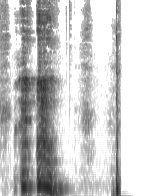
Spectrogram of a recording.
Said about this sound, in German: So, jetzt muss ich kurz husten. Boah, eine Sekunde noch. So, jetzt bin ich wieder da bisschen krank. Nicht schlimm.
